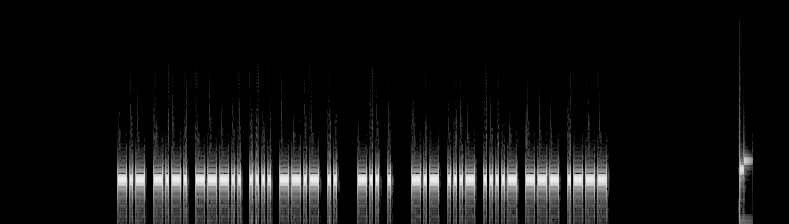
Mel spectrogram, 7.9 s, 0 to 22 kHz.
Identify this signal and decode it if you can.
Morse code, heard as a keyed tone, about 40 wpm, 700 Hz. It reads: KC8HQI DE KV4OJ
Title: USA Callsign DE Callsign 40wpm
